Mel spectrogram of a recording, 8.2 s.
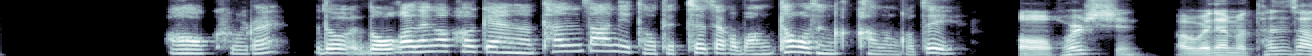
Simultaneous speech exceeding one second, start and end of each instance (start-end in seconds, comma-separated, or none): none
